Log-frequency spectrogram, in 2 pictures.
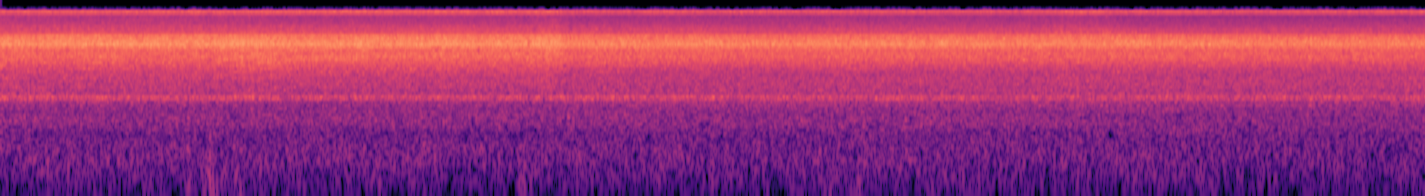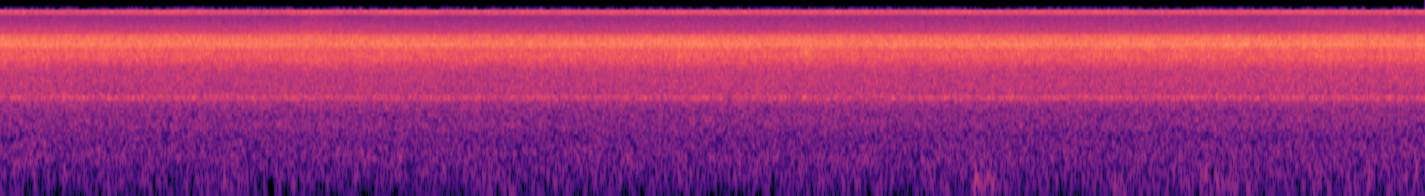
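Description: Steady rush of a roadside mountain waterfall cascading over rocks and across the road, an even wash of water noise.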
